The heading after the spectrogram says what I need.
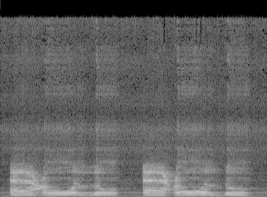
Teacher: Kita rasakan ada sifat yang lunak atau sifat rokhawah. Sifatnya itu lembut, bukan dihentakkan.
